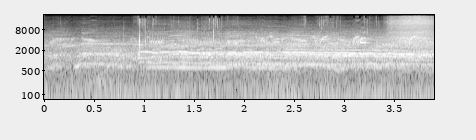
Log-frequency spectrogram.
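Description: Parent stock chickens at a hatchery farm, several birds clucking and crowing together in a busy, steady chorus over a constant background hum, no voices.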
